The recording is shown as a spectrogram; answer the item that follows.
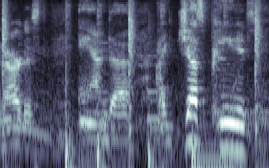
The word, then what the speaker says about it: artiste: hi everyone starving artist here again uh e is silent and artist and uh I just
